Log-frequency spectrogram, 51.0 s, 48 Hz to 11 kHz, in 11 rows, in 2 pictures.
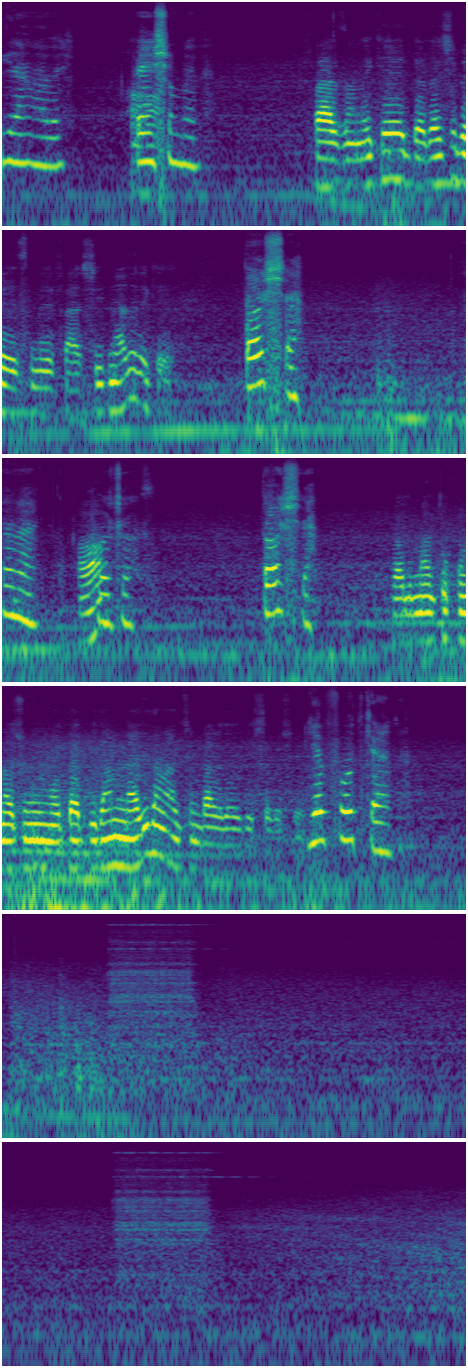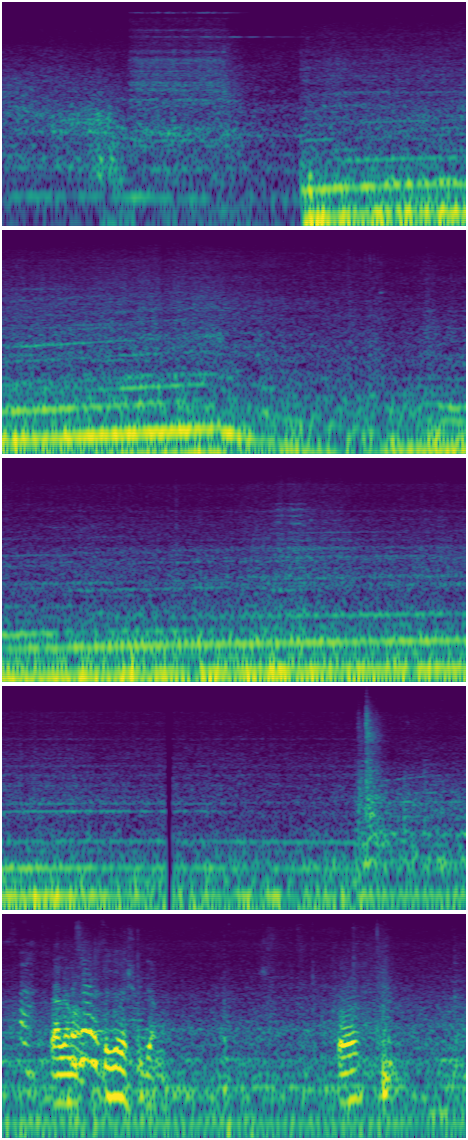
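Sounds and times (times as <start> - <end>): car engine and road noise: 0.0 - 51.0
telephone ringing: 19.1 - 27.3, 29.1 - 30.8.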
